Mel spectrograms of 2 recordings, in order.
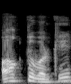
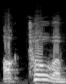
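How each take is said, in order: First: Said in the usual way. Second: অক্টোবর as "ok-thou-ba", r dropped; silent final R. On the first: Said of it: "অক্টোবরকে অক্টোবর বলবো". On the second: Shown as a demonstration. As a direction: puff the t, drop the r in অক্টোবর. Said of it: "রটা উজ্জ্ব থাকবে". (অক্টোবর-কে "অক্ঠোউবা" উচ্চারণ)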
